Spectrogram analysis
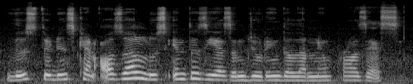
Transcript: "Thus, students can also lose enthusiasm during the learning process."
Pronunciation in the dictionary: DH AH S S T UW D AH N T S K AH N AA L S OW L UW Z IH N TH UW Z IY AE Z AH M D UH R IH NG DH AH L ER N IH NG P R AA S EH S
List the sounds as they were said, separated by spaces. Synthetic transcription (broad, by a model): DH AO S S T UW D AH N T S K AH N AA L S OW L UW S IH N T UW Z IY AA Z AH M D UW R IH NG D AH L ER N IH NG P R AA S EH S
